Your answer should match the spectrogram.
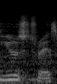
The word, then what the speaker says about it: eustress: distress is you stress it's pronounced you stress but you have an EU in front of stress so instead of the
